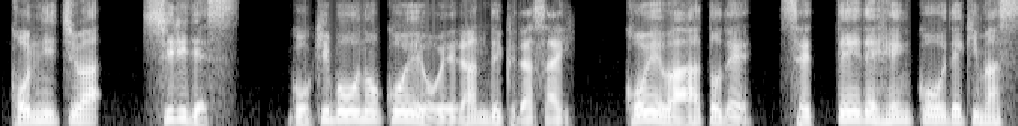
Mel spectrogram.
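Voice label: Japanese, Japan; iOS Sounds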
